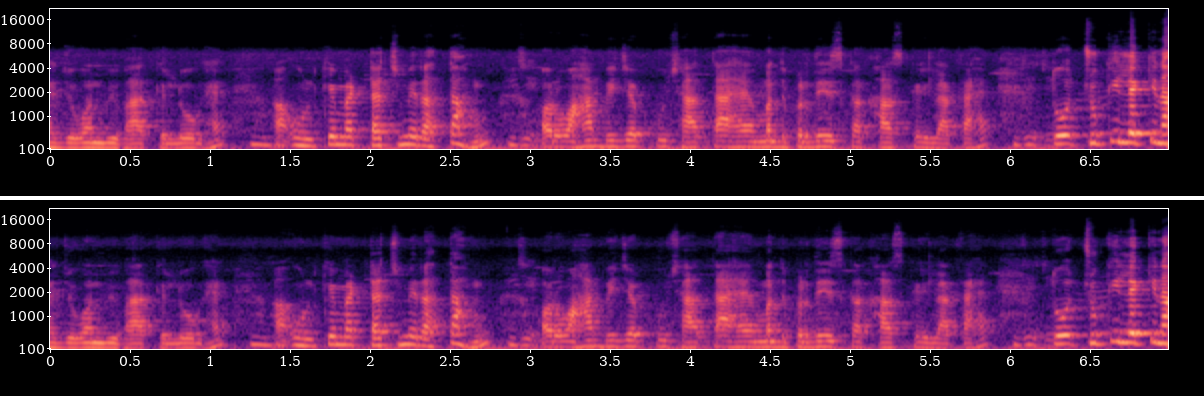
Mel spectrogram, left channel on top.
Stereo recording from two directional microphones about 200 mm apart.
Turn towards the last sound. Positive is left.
turn(degrees=20)  # may be behind; listen again after turning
